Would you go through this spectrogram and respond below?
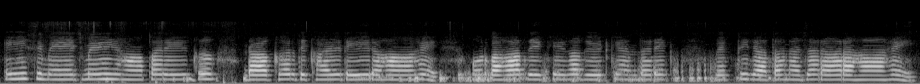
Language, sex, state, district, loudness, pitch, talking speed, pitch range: Hindi, female, Rajasthan, Jaipur, -18 LUFS, 225 Hz, 155 wpm, 220-235 Hz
